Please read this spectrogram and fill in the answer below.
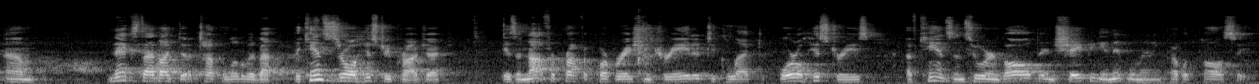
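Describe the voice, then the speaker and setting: A man's voice: mid-range voice, fairly quick. A man interviewing for an oral history project, reading an introduction with stumbles and fillers. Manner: reads project intro with stumbles and fillers, brief affirming replies. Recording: echoey hall, clear background noise.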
